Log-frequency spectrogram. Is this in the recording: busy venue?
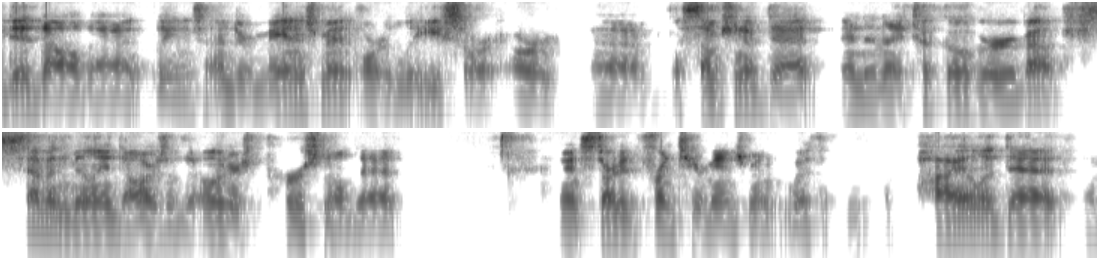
no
